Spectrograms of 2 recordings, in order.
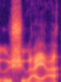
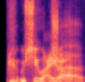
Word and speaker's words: Ushuaia: Yeah, and then that is the same outfit she appears on stage at the Ushuaia. Mm-hmm. Ushuaia. Ushuaia. Ushuaia. Yeah. That's three consecutive separately pronounced vowels.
